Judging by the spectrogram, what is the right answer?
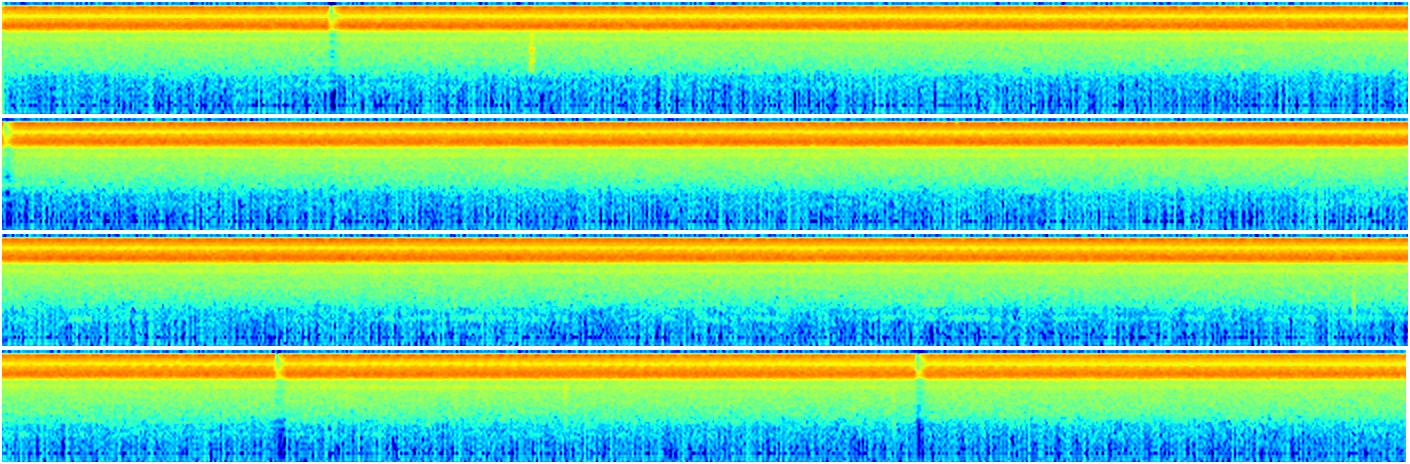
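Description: A steady, high-pitched chorus of insects, unbroken and even in level, with a few faint clicks.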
